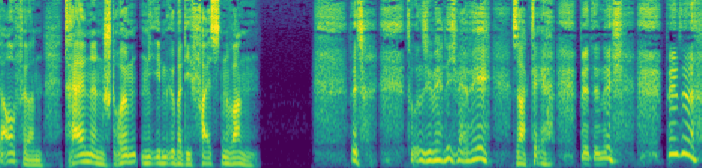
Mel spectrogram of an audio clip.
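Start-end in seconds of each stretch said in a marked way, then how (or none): 4.7-9.3 higher, tearful begging; pleading while starting to cry; weeping plea. A narrator's reading. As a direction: beg through weak sobs, voice cracking upward. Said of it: "begann schwach zu weinen".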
